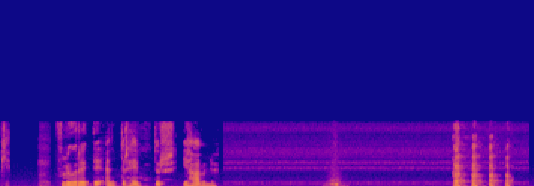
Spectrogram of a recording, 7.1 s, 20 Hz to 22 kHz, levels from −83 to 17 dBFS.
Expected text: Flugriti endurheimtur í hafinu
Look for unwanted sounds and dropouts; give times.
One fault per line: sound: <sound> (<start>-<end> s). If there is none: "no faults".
sound: whoosh (4.3-4.7 s)
sound: laugh (6.0-6.9 s)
